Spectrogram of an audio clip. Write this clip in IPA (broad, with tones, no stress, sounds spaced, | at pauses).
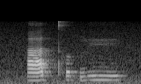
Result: aː˨˥ t̚ t̪ʰ ʊ˨ k̚ m yː˨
